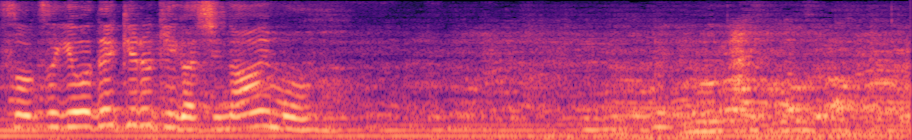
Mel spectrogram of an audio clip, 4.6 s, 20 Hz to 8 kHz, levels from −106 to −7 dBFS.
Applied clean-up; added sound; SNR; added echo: none; Brass instrument; 11 dB; reverberation time 1.9 s.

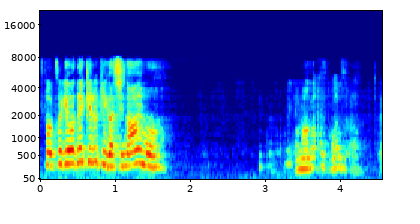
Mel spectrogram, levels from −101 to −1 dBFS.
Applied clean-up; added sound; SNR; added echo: neural mask model DeepFilterNet 3.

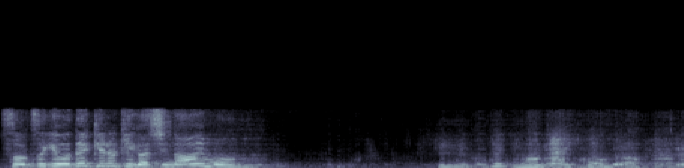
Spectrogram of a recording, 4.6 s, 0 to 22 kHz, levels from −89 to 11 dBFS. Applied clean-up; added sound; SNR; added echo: neural separator model SepFormer DNS4.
